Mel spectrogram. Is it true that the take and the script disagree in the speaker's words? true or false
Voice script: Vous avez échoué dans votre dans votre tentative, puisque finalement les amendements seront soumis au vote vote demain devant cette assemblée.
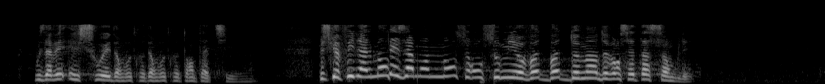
false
